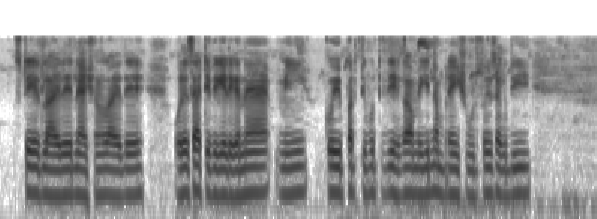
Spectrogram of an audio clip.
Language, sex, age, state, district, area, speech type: Dogri, male, 18-30, Jammu and Kashmir, Kathua, rural, spontaneous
